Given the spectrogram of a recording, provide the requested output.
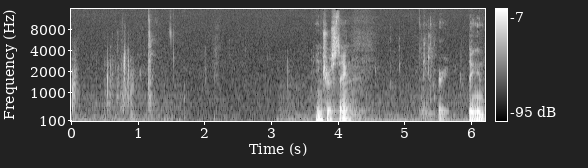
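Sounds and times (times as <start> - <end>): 
low hum: 0.0 - 6.2
person sipping a grapefruit hard seltzer: 0.5 - 2.4, 4.5 - 5.8
soft wet slurps and mouth clicks: 0.5 - 2.5, 4.8 - 5.9
speech: 3.7 - 4.4, 5.5 - 6.2.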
